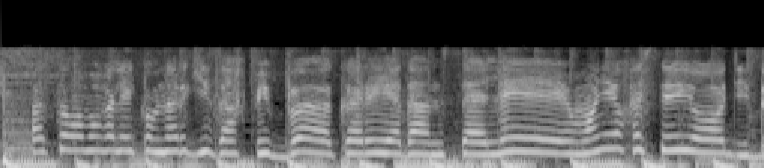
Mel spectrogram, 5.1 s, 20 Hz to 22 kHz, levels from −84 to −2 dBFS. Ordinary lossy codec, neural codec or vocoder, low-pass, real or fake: none; none; none; real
